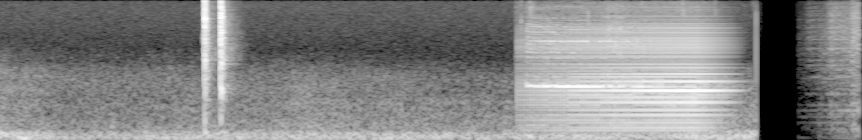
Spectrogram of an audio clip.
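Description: A switch clicks on a field radio about a second in. About a second later a loud, buzzing, horn-like tone with many overtones sounds from the horn loudspeakers for about a second and cuts off abruptly. A low steady rumble runs underneath.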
